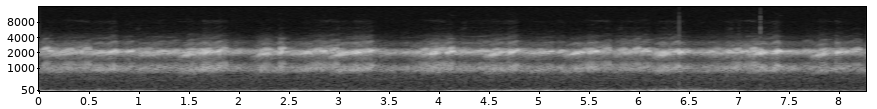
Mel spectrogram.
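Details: Many frogs calling together in a spring wetland, live and unlooped: an unbroken, shimmering mass of high trilled croaks with a second lower layer, pulsing gently, plus a couple of faint sharp clicks near the end.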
